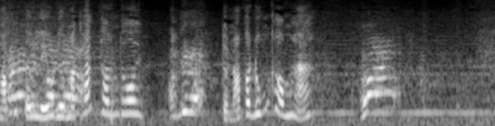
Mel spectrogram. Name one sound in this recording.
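A young woman cries out in distress.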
